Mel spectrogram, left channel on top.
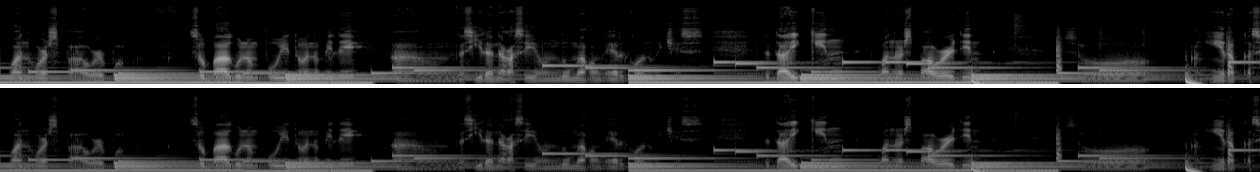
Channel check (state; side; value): quieter; right; 6.5 dB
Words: 1 horsepower po. So, bago lang po ito nabili. Nasira na kasi yung luma kong aircon, which is the Daikin 1 horsepower din. So, hirap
